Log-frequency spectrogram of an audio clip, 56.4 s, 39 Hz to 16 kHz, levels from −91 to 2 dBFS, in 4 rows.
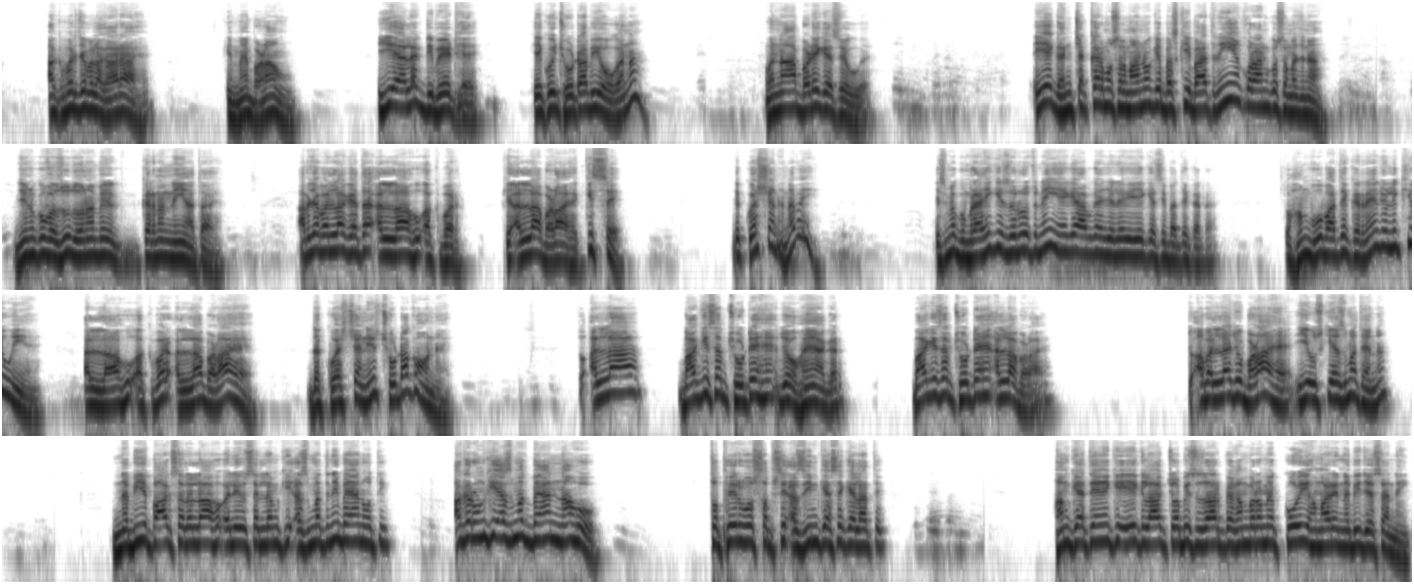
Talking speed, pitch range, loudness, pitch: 180 wpm, 135-195 Hz, -16 LUFS, 170 Hz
